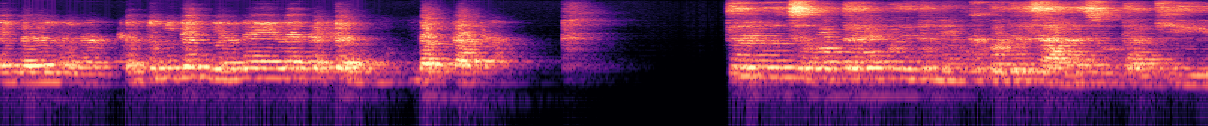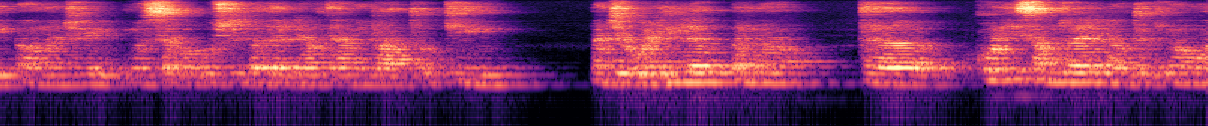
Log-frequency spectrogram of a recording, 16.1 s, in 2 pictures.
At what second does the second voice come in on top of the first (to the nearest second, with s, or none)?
none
